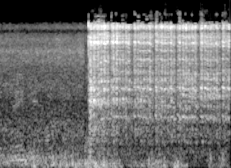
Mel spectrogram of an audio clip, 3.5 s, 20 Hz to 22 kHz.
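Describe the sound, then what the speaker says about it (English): A Yamaha YFZ450 four-stroke engine is cranked over with its spark plug removed, producing a steady, dense mechanical whirring that steps up louder partway through and keeps churning evenly, with voices in the background. "We're gonna crank the motor a couple times with the plug out"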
